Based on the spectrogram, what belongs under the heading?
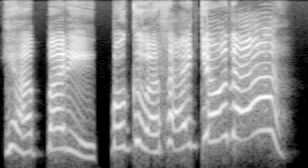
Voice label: WIN JP; M1919A4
